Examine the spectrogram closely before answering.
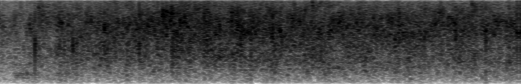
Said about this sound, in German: Herzlichen Dank den drei Rednern nochmal. Ich glaube, Sie haben einen Applaus verdient.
